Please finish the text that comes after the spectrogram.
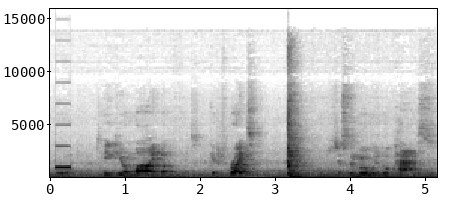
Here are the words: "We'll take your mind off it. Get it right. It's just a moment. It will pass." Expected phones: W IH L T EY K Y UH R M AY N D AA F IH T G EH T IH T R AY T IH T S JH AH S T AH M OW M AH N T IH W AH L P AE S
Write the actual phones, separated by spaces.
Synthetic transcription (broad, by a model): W T EY K Y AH R M AY N D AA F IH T G EH T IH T R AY IH T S JH AH S T AH M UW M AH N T W AH L P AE S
